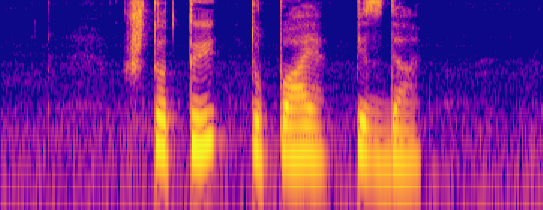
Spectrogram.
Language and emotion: Russian, angry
